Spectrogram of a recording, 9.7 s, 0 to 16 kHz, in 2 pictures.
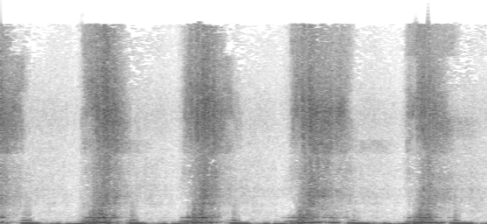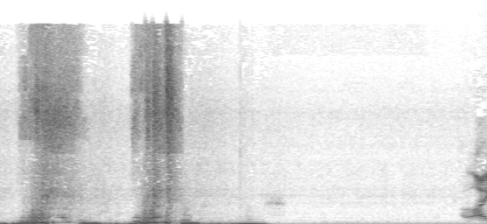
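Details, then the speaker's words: Honda Civic with B20B engine, first start-up after fitting SRS catback exhaust, quieter inside: six crisp blips about a second apart, deep smooth exhaust note, revs dropping cleanly; normal revving. "alright first start up since new exhaust Wow way quieter inside it sounds good"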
